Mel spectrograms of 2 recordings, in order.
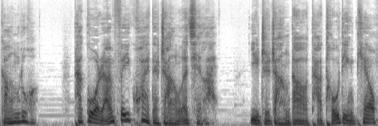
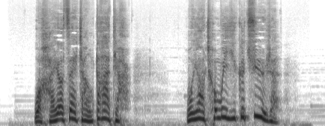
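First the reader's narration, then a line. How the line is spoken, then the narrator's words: Loud shout. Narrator (Chinese): 大声的叫了起来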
